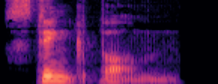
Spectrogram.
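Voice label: "stink bomb", English, British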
